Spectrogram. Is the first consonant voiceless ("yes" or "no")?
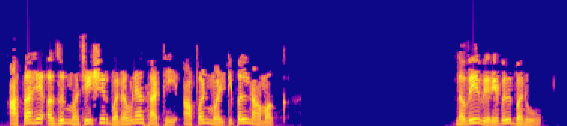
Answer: yes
